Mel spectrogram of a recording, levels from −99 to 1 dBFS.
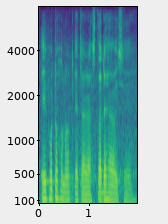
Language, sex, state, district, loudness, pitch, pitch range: Assamese, male, Assam, Kamrup Metropolitan, -18 LUFS, 110 Hz, 100-115 Hz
